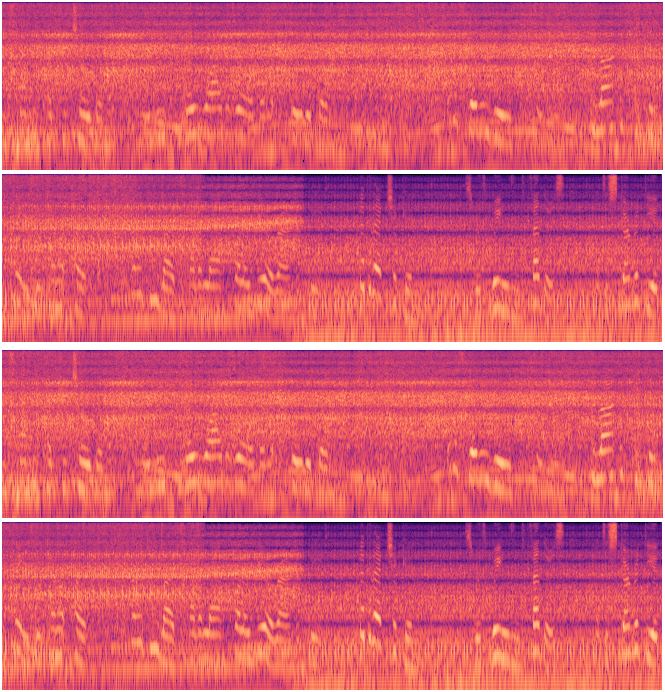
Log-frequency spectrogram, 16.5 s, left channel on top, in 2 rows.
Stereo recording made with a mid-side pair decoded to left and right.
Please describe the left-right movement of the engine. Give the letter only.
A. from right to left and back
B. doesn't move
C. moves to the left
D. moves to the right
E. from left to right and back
B.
